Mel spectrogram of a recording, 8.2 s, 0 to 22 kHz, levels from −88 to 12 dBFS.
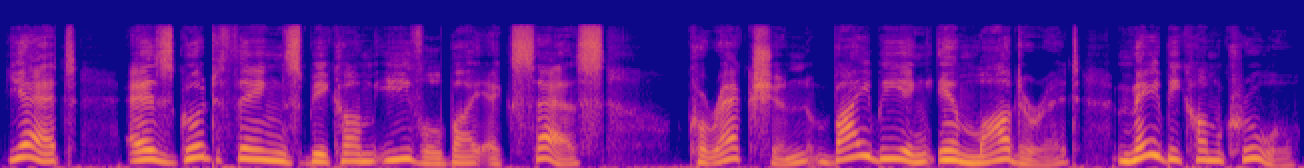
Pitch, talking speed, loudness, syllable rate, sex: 180 Hz, 110 wpm, -18 LUFS, 3.9 syllables/s, male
